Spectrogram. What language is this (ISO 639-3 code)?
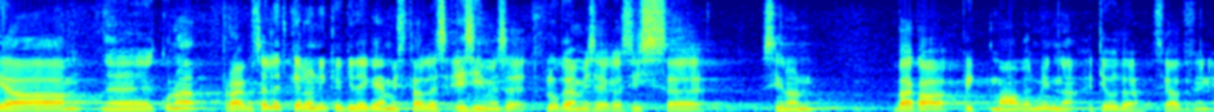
est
